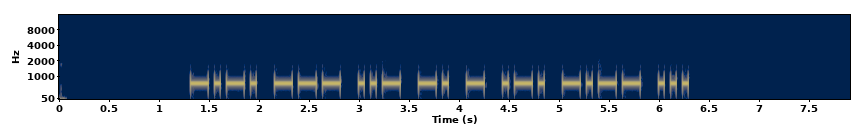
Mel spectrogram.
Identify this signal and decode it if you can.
Morse code, heard as a keyed tone, about 20 wpm, 700 Hz. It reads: COUNTRYS
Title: Build A Word - 4 Letters At A Time - 11-Letter Words - 20wpm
